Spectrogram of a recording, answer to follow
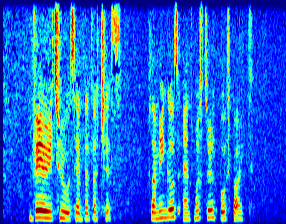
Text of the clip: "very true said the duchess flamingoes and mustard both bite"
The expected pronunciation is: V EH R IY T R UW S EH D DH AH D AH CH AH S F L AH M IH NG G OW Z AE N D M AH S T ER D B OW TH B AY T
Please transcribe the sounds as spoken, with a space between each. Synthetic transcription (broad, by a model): V EH R IY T UW S EH D DH AH D AH CH AH S F L AH M IH NG G OW Z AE N D M AH S T ER D B OW TH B AY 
